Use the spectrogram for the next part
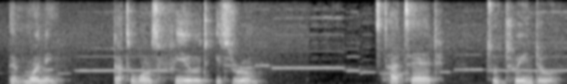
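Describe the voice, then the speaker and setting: A woman narrates a folktale at a very slow, deliberate pace. Her voice is mellow and fairly low, and she leaves dramatic pauses between phrases. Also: low-quality recording. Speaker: storyteller.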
